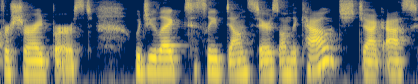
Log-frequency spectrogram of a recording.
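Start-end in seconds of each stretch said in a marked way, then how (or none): none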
